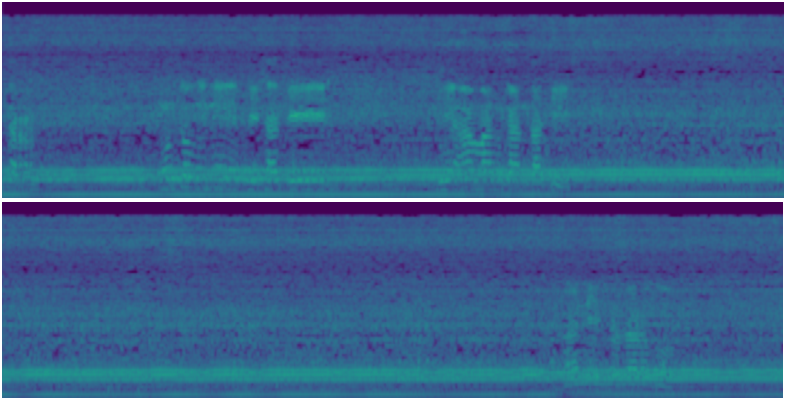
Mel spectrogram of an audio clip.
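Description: A large diesel engine idles steadily nearby.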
